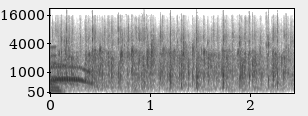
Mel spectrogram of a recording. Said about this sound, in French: Bonne main d'applaudissement à Louis qui fait ça comme un chef!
